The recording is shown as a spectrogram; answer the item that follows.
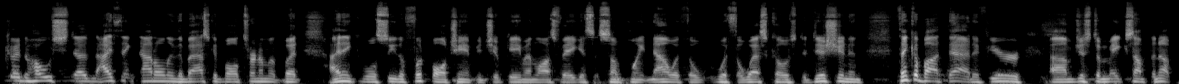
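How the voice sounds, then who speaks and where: A man's voice: medium pitch, fairly bright tone, dry recording. Thoughtful male sports broadcaster. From Iowa. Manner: thoughtful, many fillers and restarts. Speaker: radio play-by-play broadcaster, guest. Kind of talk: casual sports talk.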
